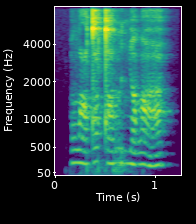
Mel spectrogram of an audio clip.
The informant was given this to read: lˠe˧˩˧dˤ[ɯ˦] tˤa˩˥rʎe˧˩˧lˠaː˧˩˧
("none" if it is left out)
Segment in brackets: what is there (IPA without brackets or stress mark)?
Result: ɯ˦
